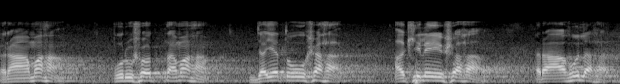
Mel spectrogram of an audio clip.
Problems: constant background noise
